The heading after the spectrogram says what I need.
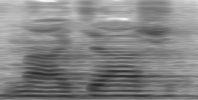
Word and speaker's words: Mátyás: And well, especially in Switzerland, it's always like this, that when I say my name, they write it with two t's and one h and call me Matthias.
